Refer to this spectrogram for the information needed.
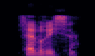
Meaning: a male given name
- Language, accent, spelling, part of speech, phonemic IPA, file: French, France, Fabrice, proper noun, /fa.bʁis/, LL-Q150 (fra)-Fabrice.wav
